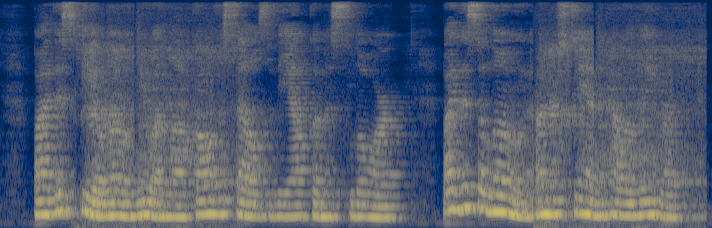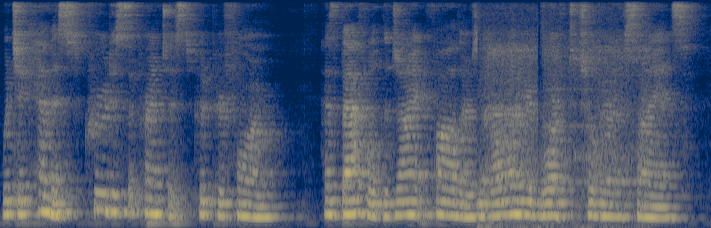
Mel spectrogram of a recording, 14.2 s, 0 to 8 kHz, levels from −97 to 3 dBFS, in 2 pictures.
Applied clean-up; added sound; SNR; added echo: neural separator model SepFormer DNS4.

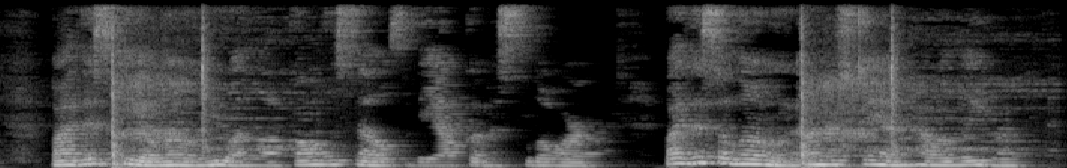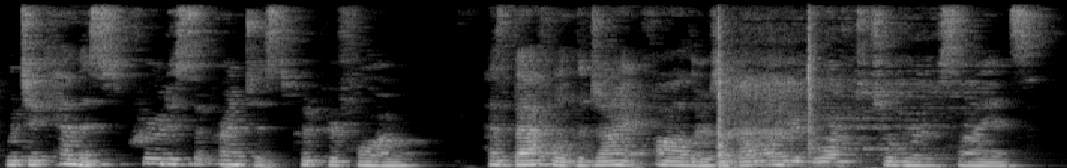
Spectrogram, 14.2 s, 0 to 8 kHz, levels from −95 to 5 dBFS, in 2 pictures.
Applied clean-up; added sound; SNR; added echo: classical method WPE with log-MMSE.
